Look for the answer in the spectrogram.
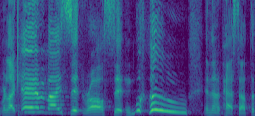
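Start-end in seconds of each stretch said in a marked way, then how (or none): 0.3-1.2 high, loud mock call; group shout. 2.0-2.9 high, loud whoop; mock cheer. Cheer once all are sitting.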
